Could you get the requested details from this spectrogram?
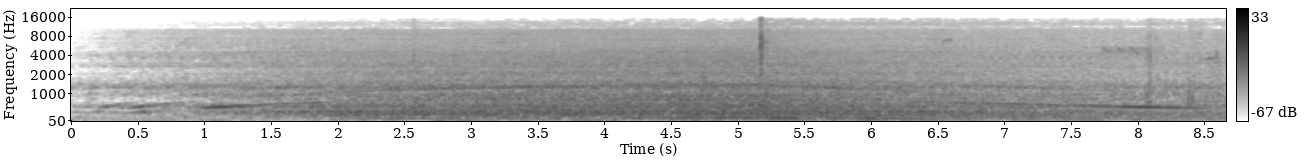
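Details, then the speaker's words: Cooling fan motor bench-tested with direct power from an Autel PS100 tool: smooth spin-up settling into a steady, even hum with no scraping or ticking; fan turns freely and works normally, fuse intact. "Okay. So, we hearing the fan running."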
